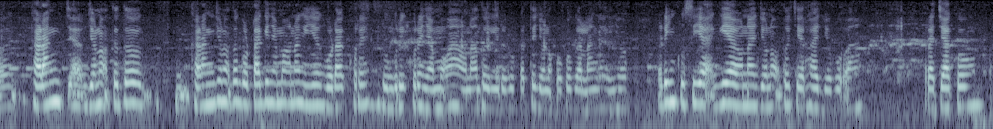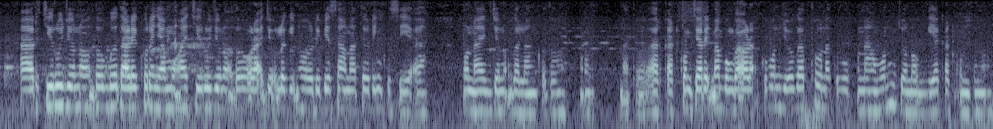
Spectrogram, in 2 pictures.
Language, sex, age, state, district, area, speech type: Santali, female, 45-60, Jharkhand, Bokaro, rural, spontaneous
